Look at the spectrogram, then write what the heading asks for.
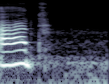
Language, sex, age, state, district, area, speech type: Assamese, female, 18-30, Assam, Jorhat, urban, read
